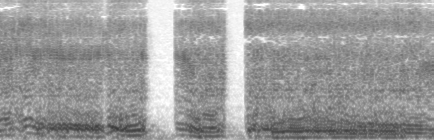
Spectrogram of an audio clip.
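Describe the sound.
A loud, buzzy fart noise blown with the mouth from a balcony, a wet raspberry that runs about three seconds with two brief breaks, with no talking.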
